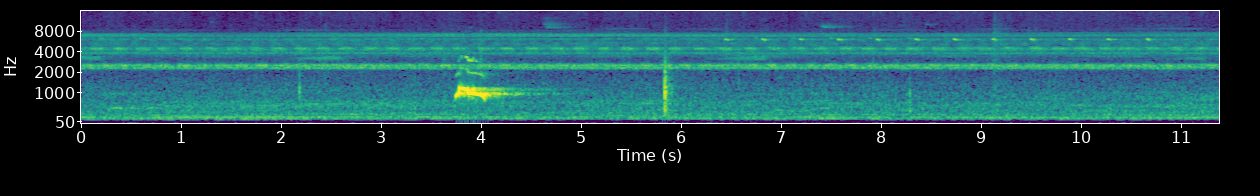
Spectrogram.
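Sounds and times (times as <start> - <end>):
steady high insect drone: 0.0 - 11.3
Rinjani scops owl Otus jolandae hooting: 3.6 - 4.8.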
